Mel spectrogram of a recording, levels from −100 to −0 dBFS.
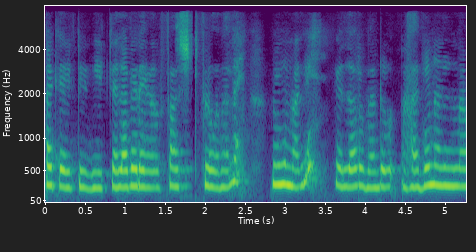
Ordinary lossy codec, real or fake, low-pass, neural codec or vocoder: AAC, 32 kbps; fake; 7.2 kHz; codec, 16 kHz, 1 kbps, FreqCodec, larger model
